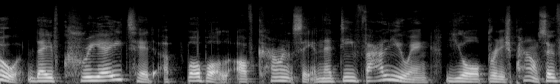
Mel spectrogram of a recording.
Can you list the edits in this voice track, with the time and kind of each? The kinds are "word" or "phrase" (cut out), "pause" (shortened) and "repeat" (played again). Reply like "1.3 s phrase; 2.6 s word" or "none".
4.4 s pause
